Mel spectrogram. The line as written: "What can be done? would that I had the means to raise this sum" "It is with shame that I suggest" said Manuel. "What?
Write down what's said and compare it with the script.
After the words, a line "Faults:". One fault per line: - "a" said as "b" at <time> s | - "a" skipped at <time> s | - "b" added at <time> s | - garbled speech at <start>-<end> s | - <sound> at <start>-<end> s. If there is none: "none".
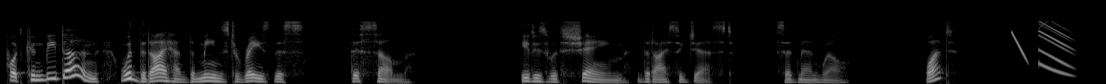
"What can be done? would that I had the means to raise this this sum" "It is with shame that I suggest" said Manuel. "What?
Faults:
- "this" added at 3.5 s
- chirp at 10.1-10.8 s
